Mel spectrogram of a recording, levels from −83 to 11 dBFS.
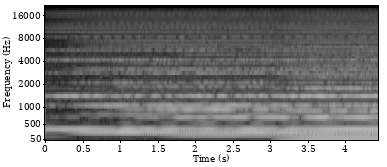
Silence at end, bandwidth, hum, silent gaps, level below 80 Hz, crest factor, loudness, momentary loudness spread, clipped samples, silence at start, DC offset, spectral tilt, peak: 0 s; over 20 kHz; none; none; -44 dBFS; 14 dB; -18 LUFS; 5 LU; under 0.1%; 0 s; under 0.1%; -4.5 dB/octave; -4 dBFS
